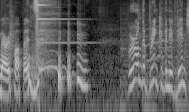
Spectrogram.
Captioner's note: bell dinging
